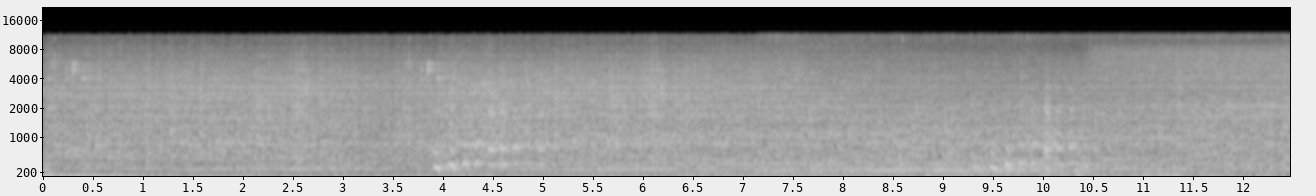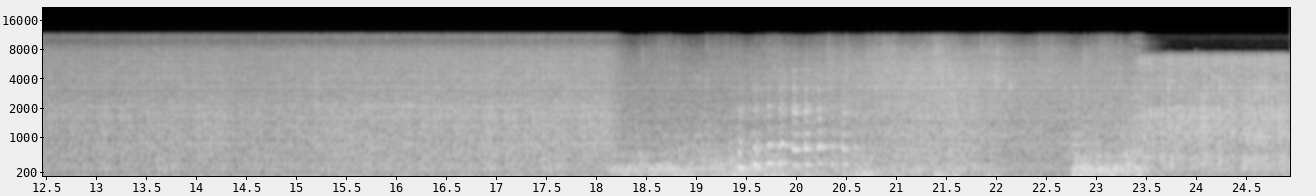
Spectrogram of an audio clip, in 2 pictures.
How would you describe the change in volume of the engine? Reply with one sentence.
The volume of the engine stays about the same.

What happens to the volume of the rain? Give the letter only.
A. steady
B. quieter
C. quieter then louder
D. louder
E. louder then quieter
D.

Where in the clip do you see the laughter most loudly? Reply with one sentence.
The loudest moment of the laughter is at 20 seconds.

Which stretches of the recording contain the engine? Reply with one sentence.
You can hear the engine from 0.0 to 11.5 s.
